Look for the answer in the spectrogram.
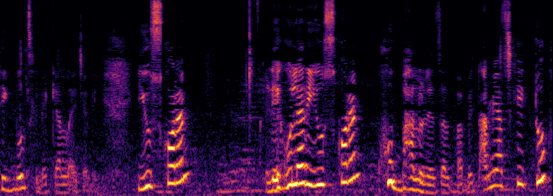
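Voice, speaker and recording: A woman with a Bangladeshi accent chatting through a live makeup demo, speaking softly because she has a cold and a sore throat. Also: a little high, very animated, moderate pace, a little hiss or hum. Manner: talks softly while applying makeup, chatty. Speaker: makeup brand presenter. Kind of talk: live product demo chat.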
